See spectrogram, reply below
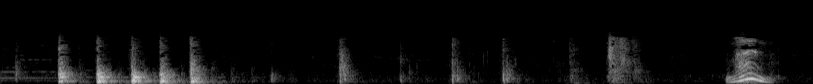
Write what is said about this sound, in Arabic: فلما أصبح سمع طرقات على الباب.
